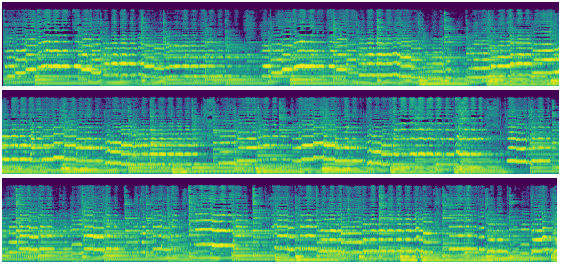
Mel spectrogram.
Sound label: Lovers Waltz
